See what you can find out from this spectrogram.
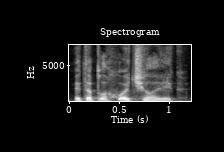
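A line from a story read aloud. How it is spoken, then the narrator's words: Sad. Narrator (Russian): печально заключил Рудик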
